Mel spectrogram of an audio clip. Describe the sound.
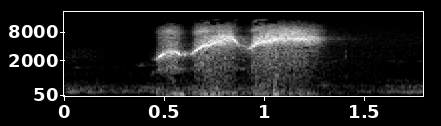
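A husband's whistle, a short two-part call: a quick rising slide, then a longer, steady high note, loud and clear and lasting under a second alone.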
